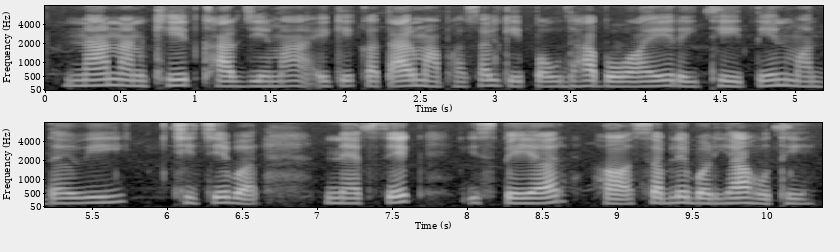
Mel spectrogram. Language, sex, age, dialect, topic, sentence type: Chhattisgarhi, female, 18-24, Eastern, agriculture, statement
